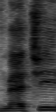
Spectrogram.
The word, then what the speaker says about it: Mechie: Oh, this is Mechie, not Michi, John Mechie.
